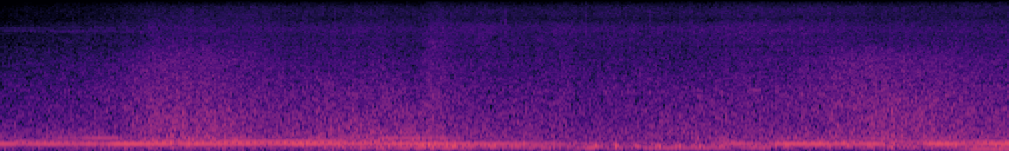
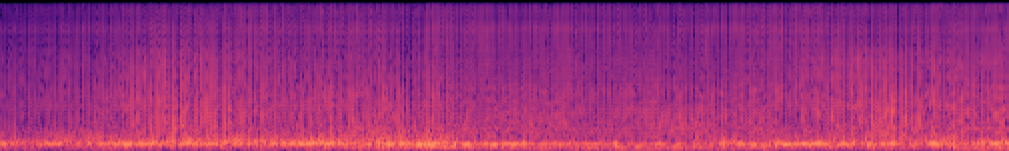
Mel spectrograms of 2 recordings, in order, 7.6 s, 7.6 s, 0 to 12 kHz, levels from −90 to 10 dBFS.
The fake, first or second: second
